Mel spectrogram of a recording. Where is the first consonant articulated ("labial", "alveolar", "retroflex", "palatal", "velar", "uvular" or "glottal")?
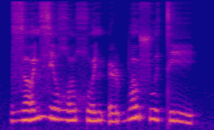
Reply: alveolar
